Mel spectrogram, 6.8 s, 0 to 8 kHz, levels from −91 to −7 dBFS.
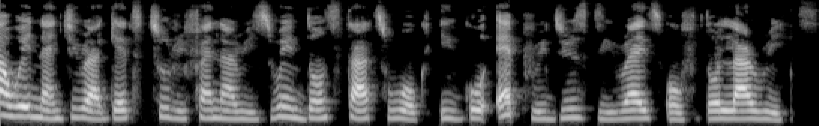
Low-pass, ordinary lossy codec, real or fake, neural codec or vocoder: none; none; real; none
